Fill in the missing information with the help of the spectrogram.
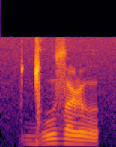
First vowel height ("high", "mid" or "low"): high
